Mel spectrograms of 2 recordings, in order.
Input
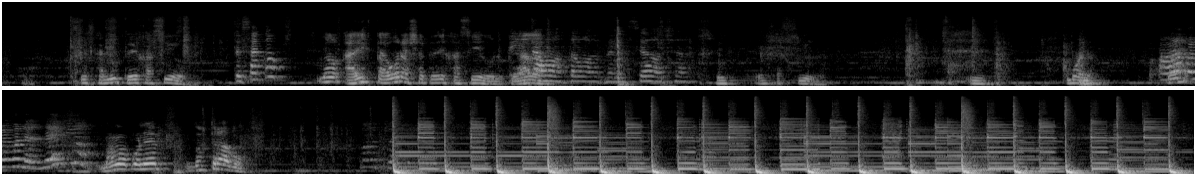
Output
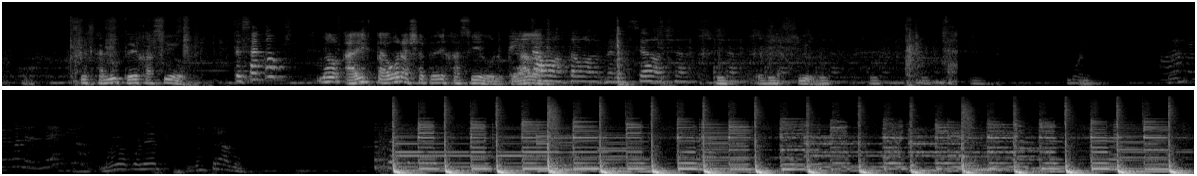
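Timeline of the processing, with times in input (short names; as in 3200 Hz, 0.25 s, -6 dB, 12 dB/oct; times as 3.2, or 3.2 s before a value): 6.6–7.27 echo throw 0.51 s, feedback 60%, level -2 dB
9.55–15.66 passive tone stack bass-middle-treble 6-0-2
19.63–22.41 ensemble effect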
